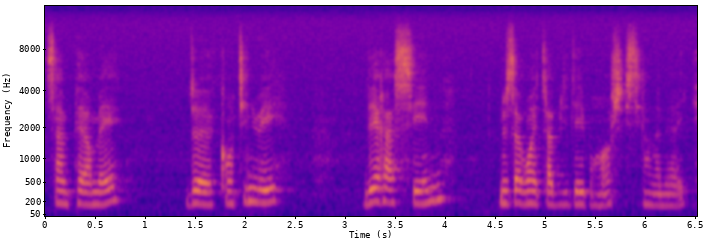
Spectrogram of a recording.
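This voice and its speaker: Her loudness swinging widely, a woman with a fairly low pitch speaks fairly slowly in a monotone, flat intonation, leaving long, frequent pauses. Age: 70s. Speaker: amateur genealogist. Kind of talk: interview in documentary report.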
